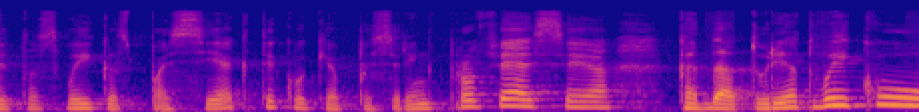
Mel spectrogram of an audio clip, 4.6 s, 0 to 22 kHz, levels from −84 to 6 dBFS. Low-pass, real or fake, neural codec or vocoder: 14.4 kHz; real; none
